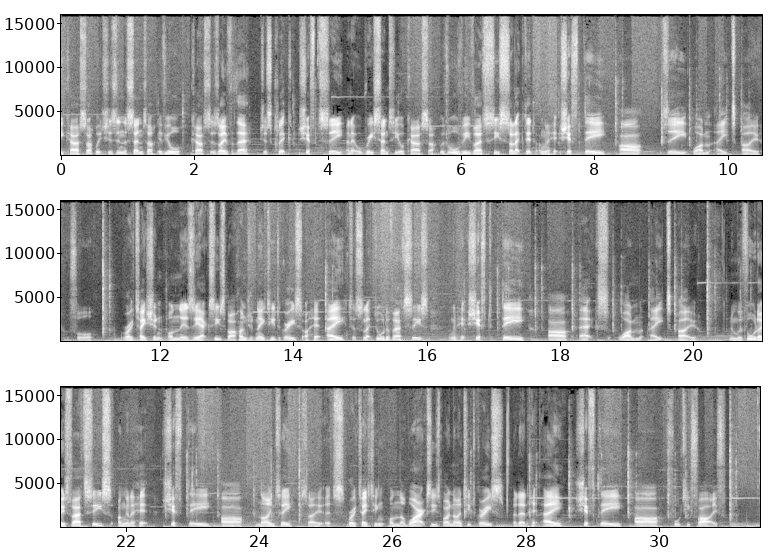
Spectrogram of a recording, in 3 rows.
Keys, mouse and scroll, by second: 1.5 shift+right click, 3.8 shift+c, 5.2 shift+middle click, 5.6 shift+middle click, 5.6 scroll down 1, 5.9 shift+middle click, 7.7 shift+d, 8.3 r, 12.3 shift+middle click, 14.5 a, 17.0 shift+d, 20.5 shift+middle click, 20.5 scroll down 2, 20.7 a, 22.9 shift+d, 25.3 middle click, 27.0 KP_1, 28.0 a, 29.0 shift+d.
